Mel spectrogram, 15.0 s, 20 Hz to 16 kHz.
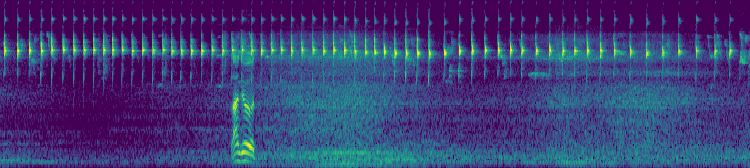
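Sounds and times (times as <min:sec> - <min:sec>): lovebird shrill chirps: 0:00.0 - 0:15.0.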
